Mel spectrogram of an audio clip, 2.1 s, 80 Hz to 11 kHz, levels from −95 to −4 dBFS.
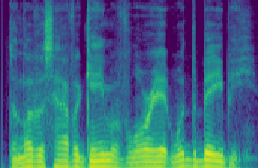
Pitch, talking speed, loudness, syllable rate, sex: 105 Hz, 305 wpm, -15 LUFS, 6.6 syllables/s, male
